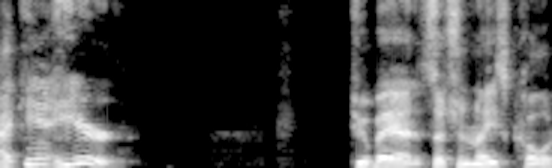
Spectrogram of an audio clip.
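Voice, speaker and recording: A man puts on a gruff, growling character voice at a high pitch. He moves at a fairly slow pace with very wide pitch swings. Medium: read story.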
